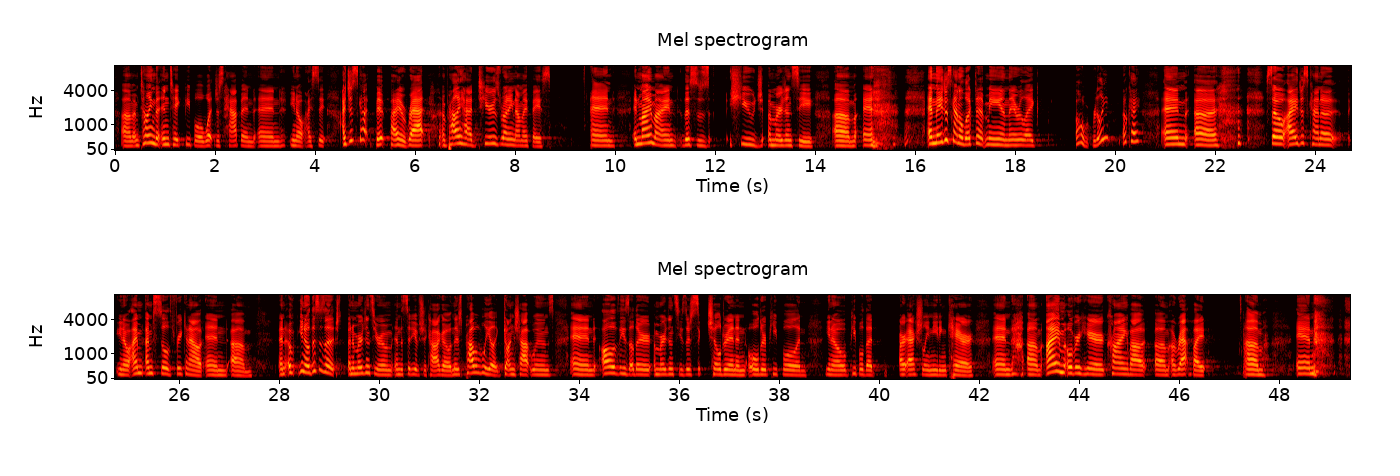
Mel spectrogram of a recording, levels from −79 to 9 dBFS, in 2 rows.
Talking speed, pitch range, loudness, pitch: 150 wpm, 190-235 Hz, -29 LUFS, 205 Hz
